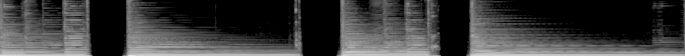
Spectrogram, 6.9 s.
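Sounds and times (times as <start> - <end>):
acoustic pop guitar in D minor: 0.0 - 6.8.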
